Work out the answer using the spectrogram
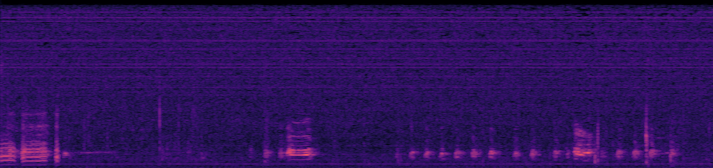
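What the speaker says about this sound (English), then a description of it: "I can't give you your real breakfast because you're not my hens." Hens cluck close by in short rhythmic bursts and runs of quick repeated clucks, scattered across a quiet background, with a few louder squawky calls.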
